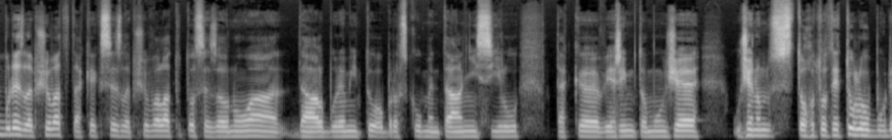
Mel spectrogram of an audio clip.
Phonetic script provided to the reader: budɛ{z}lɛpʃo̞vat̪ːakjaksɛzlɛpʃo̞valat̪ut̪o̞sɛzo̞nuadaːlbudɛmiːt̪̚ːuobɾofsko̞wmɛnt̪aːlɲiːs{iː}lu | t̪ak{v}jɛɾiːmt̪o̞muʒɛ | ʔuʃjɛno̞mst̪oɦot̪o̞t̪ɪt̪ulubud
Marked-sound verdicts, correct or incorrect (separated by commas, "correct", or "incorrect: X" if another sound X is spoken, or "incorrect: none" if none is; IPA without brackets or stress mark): correct, correct, correct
